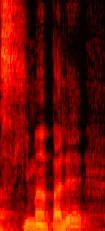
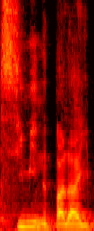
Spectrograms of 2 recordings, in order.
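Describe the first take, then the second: First: The name is said with standard French pronunciation. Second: The name is said with local Occitan pronunciation. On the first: The speaker calls it wrong. "et pas Simin Palais" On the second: The speaker calls it right. "moi je le dis encore Simin Palay"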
